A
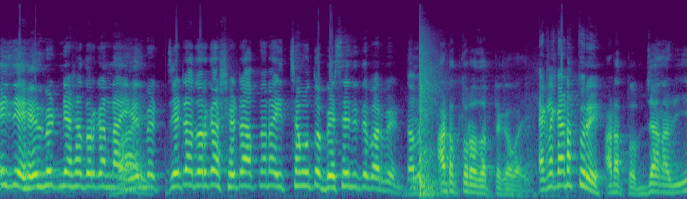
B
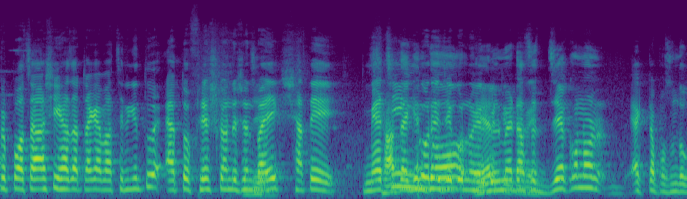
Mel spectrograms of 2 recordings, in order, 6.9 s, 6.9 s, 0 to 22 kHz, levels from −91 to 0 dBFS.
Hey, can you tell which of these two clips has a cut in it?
A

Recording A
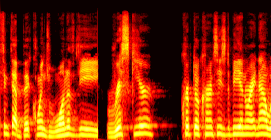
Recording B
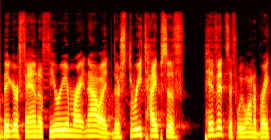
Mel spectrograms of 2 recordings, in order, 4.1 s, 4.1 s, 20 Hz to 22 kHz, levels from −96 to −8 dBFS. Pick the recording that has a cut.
B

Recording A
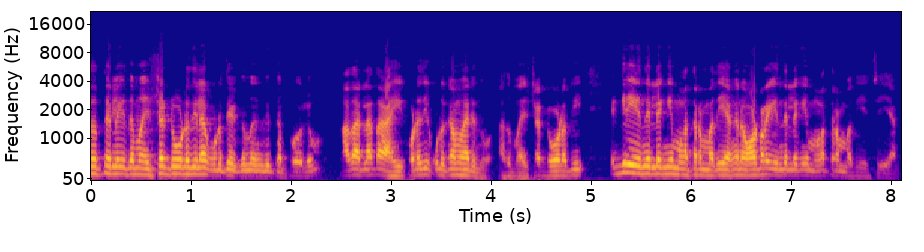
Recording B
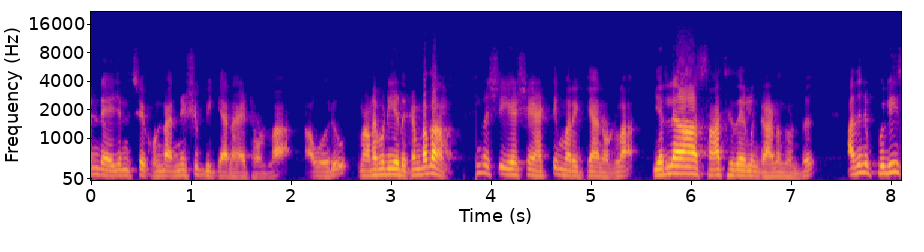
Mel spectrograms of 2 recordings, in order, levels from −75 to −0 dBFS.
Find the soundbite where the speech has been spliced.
B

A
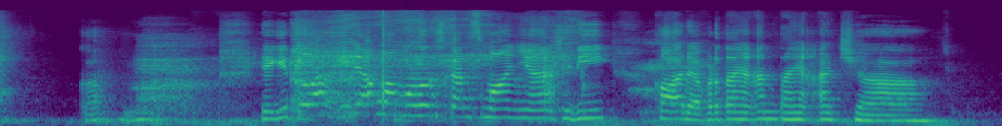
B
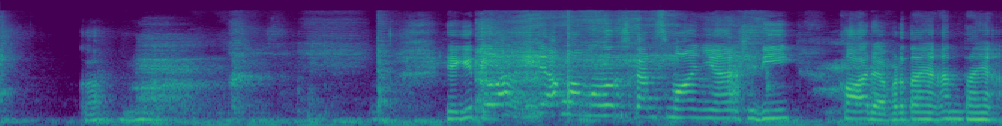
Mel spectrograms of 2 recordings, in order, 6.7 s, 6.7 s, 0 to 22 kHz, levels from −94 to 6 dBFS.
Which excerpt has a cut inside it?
A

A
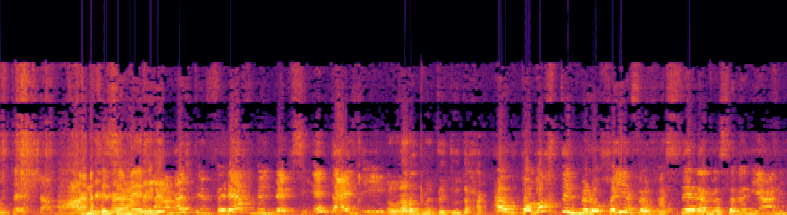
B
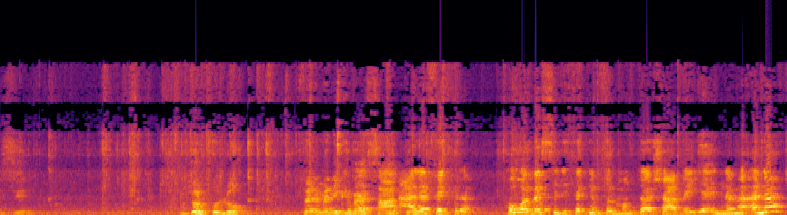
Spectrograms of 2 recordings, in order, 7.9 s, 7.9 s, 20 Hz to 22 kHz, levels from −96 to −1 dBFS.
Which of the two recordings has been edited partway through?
A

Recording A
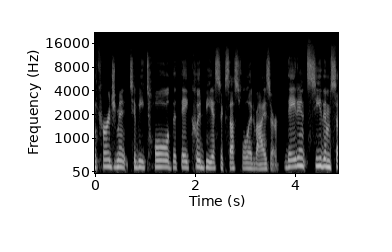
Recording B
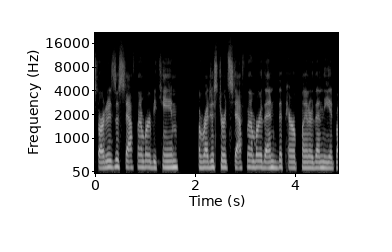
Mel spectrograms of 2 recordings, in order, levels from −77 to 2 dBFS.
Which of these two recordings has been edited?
A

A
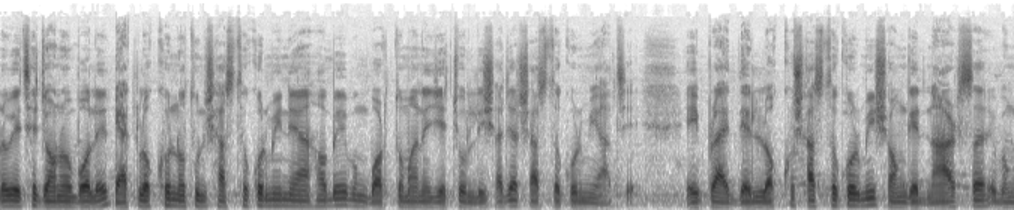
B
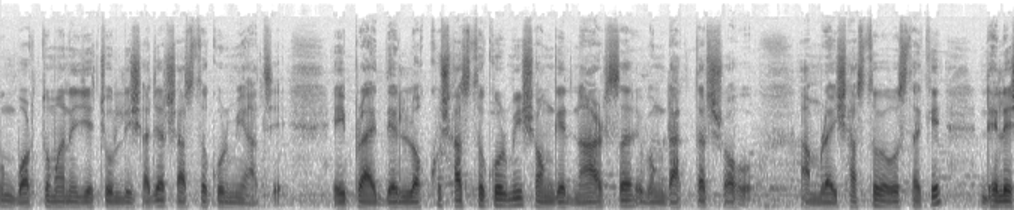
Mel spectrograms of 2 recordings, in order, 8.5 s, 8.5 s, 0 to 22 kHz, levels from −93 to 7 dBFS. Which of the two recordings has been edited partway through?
A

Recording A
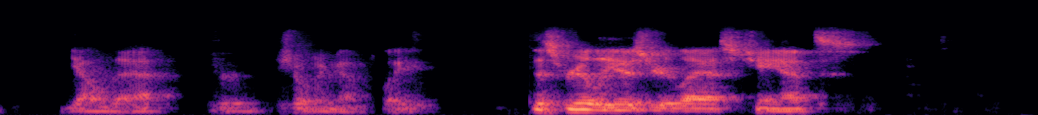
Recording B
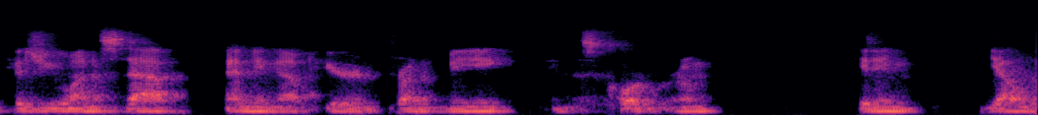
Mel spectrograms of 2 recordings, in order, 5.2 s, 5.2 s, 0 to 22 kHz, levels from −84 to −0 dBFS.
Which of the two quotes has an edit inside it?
A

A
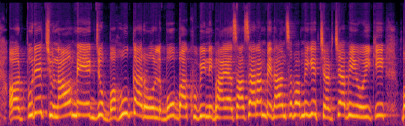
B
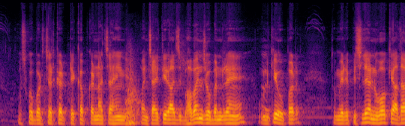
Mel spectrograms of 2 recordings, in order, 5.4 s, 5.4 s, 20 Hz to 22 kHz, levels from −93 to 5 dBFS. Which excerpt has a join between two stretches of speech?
B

